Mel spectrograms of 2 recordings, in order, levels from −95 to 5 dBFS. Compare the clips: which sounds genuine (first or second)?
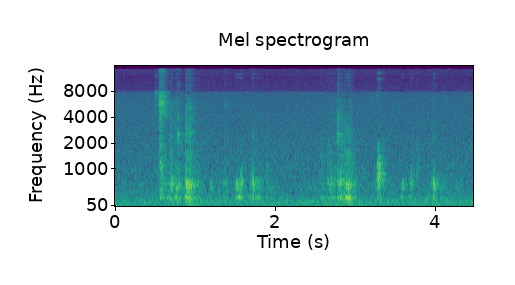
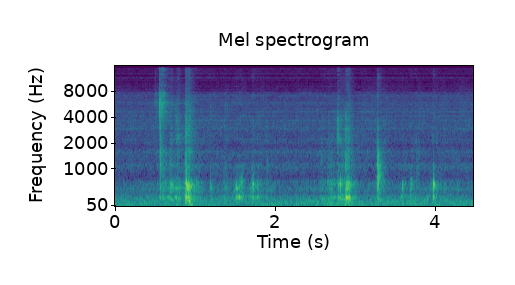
first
